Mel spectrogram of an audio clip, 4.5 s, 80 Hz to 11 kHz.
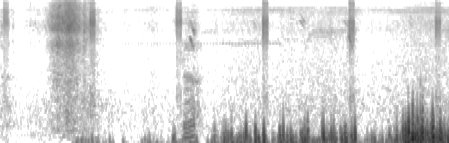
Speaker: spark in there. So that right now is 20,000 volts my friends.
